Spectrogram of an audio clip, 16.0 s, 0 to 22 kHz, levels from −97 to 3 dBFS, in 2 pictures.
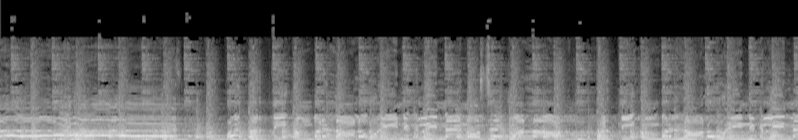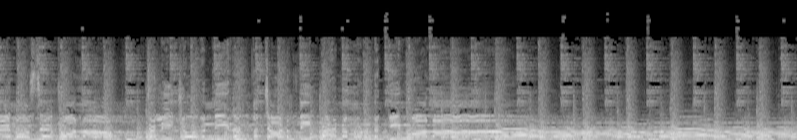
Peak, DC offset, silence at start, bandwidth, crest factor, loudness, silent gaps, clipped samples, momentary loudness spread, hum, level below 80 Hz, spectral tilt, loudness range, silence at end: -4 dBFS; under 0.1%; 0 s; 17 kHz; 12 dB; -16 LUFS; none; under 0.1%; 3 LU; none; -46 dBFS; -4 dB/octave; 1 LU; 0 s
